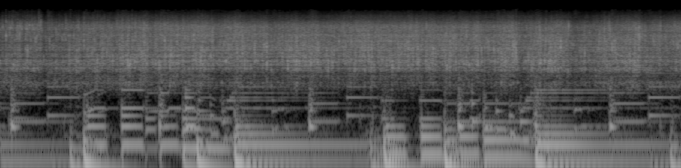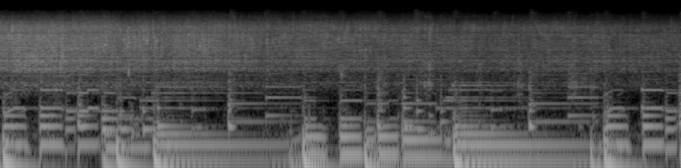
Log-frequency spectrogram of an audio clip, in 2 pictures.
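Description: Mustard paste sizzling in hot mustard oil with panch phoron in a miniature clay pot, stirred with a small metal spoon. The frying is a steady hiss, a little stronger through the middle.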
